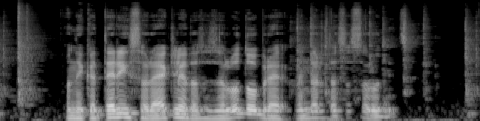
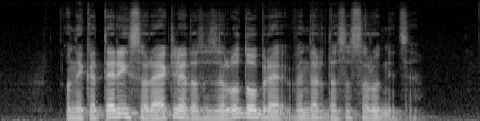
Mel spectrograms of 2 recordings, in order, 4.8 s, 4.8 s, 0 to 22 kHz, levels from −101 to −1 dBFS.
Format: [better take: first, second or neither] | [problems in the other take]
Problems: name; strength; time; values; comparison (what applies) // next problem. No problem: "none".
second | noise reduction (classical method Wiener filter)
